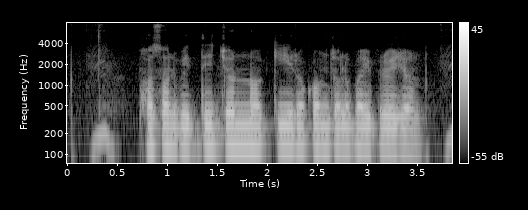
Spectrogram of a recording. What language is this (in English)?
Bangla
